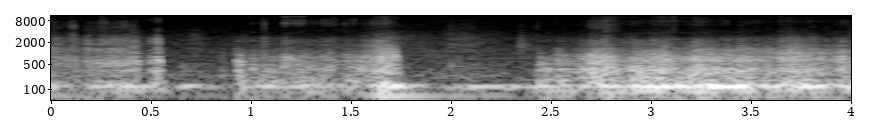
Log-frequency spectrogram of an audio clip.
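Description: Long nails slowly scratch the top and sides of a grey oval foam windscreen on a microphone in a white holder. The result is a soft, muffled, low-pitched rubbing and scraping with a steady low drone underneath and almost no high content.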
